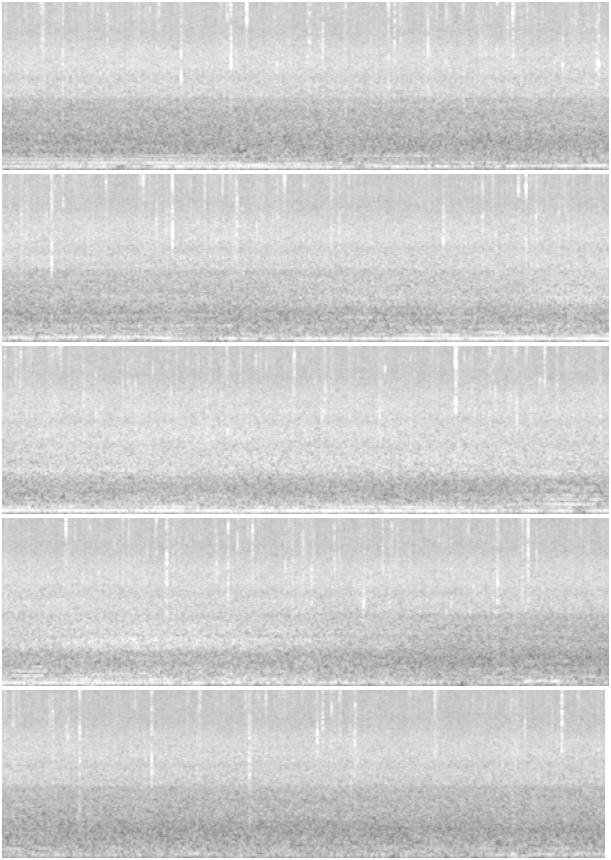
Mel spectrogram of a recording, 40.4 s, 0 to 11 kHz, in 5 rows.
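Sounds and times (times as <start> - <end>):
rain pattering on surfaces: 0.0 - 40.4
low traffic rumble: 9.0 - 30.8.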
